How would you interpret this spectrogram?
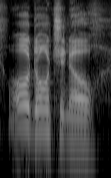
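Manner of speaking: lightly mocked Minnesota accent; teasing hint of a Minnesota accent. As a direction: put on a touch of Minnesota twang. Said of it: "Minnesota accents are so annoying".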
